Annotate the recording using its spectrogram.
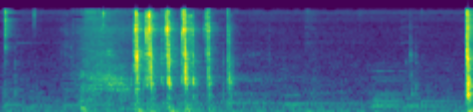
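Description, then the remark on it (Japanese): Rapid clattering keystrokes on a computer keyboard, a quick burst of several clicks near the start, then a pause and a final sharp clack, with no voices. “あの、いろんな方からね、お声をいただきますが、えー、っと、何このラジオの中から聞こえる、このね、キーボードのカタカタ音が結構好きだというね、そういう、えご意見、ご意見をいただくのもね、ちょっと多くなってきましてね。”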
